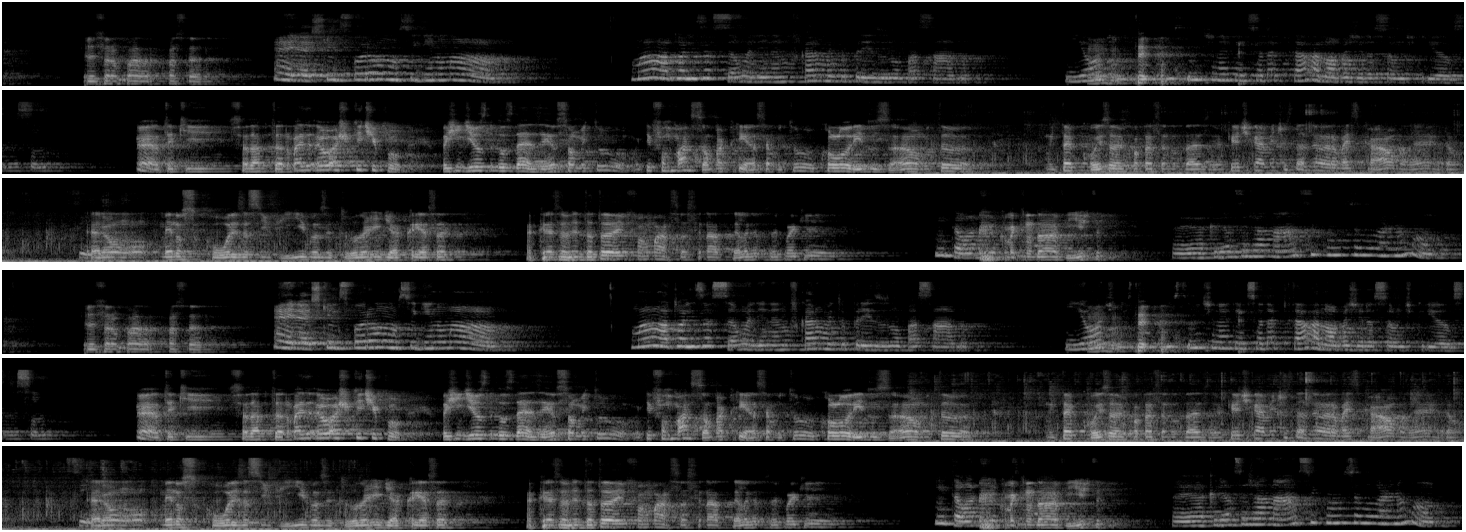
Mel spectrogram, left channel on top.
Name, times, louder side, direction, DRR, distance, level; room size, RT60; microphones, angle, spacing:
voice 1, 0.8-2.0 10.9-11.5 16.0-24.3 25.0-29.3 30.1-33.7 34.6-37.6 39.0-40.3, right 1 dB, 5° right, 2 dB, 1.7 m, -30 dB
voice 2, 2.7-5.0 6.3-9.7 10.6-15.1 30.0-30.3 38.6-39.7 40.9-43.6, right 2 dB, 65° right, 3 dB, 2.9 m, -34 dB
sound 1, 23.6-33.0, right 1 dB, 80° right, 3.6 m, -39 dB
29.5 x 27.5 x 7.4 m, 1.5 s
head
